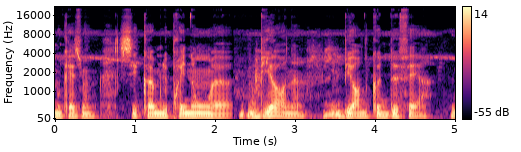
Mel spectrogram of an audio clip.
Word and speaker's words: Björn: c'est comme le prénom Björn Bjorn code de fer ou même la chanteuse Bjorn on prononce pas genre on prononce bien le J se prononce comme un i parfois dans l'alphabet d'ailleurs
